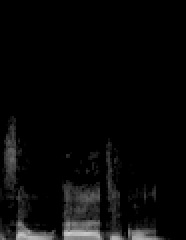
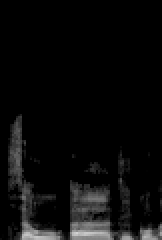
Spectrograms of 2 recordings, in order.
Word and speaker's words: سوآتكم: أيضا الكلمة التي بعدها سوآتكم، سوآتكم أيضا بعد الهمزة، يعني ما في ألف طويلة لكن لا بد منها، لا بد من نطقها، لذلك زادها علماؤنا ألف صغيرة يسميها الخطاطون الألف الخنجرية.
